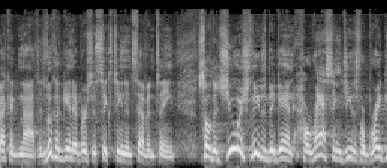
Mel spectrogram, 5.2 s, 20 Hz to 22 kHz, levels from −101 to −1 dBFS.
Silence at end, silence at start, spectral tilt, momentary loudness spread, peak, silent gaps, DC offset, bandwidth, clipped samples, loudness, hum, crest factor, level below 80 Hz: 0 s; 0 s; -4 dB/octave; 6 LU; -2 dBFS; none; under 0.1%; 18 kHz; under 0.1%; -17 LUFS; none; 14 dB; -62 dBFS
